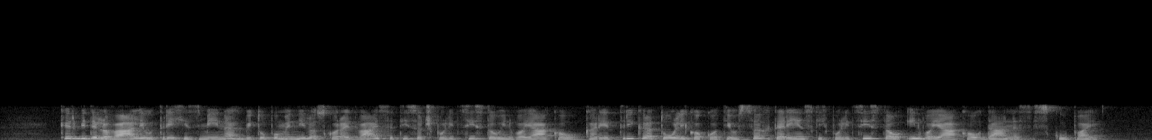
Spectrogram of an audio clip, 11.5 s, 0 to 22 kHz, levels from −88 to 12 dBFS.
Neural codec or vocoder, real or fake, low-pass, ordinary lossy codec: none; real; 5.4 kHz; none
